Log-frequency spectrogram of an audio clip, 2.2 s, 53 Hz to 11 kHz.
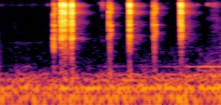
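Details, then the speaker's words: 2007 Audi A8L D3 with P0024 retard setpoint not reached and P0305–P0308 misfires: a known-good VVT solenoid bench-tested with 9 V moves up and down with crisp, solid clicks, unlike the stuck one that only sparks. "and it's hard to see but solenoid is going up and down it's making a nice solid clicking noise"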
